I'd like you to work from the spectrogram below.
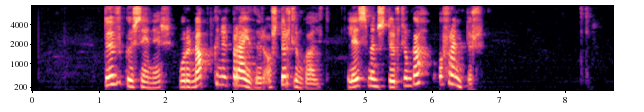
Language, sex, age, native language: Icelandic, female, 30-39, Icelandic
